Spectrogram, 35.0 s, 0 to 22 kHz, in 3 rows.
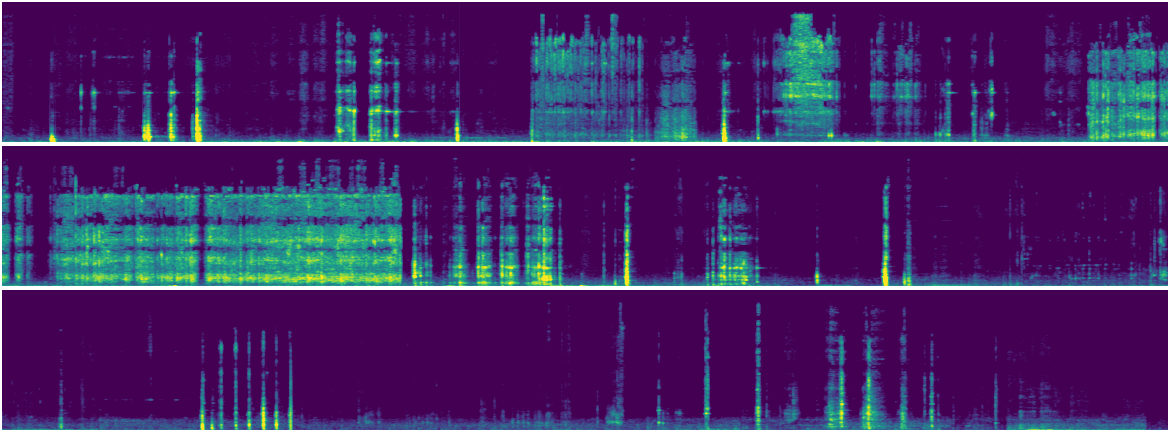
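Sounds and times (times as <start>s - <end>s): coffee gear clicks and scrapes: 3.2s - 34.4s.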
